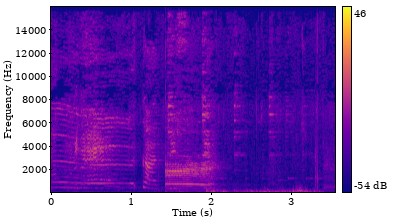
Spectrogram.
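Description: Sakız crossbreed sheep and lambs bleat several times in quick succession up close, followed by muffled shuffling and low background activity.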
